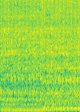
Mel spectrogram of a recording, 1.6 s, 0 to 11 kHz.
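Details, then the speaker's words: Zontes 125 motorcycle after flashing the Bosch MSE 6.0 ECU, started cooled then warming, blipped: steady deep even putter with no misses or hunting, sounds a bit more serious; holds revs well, reaches 10,500 rpm. "Motorek trzyma ładnie obroty. I leci do 10,5 tysiąca obrotów. Także jest dobrze."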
